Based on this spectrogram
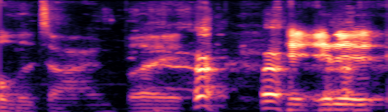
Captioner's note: laughs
